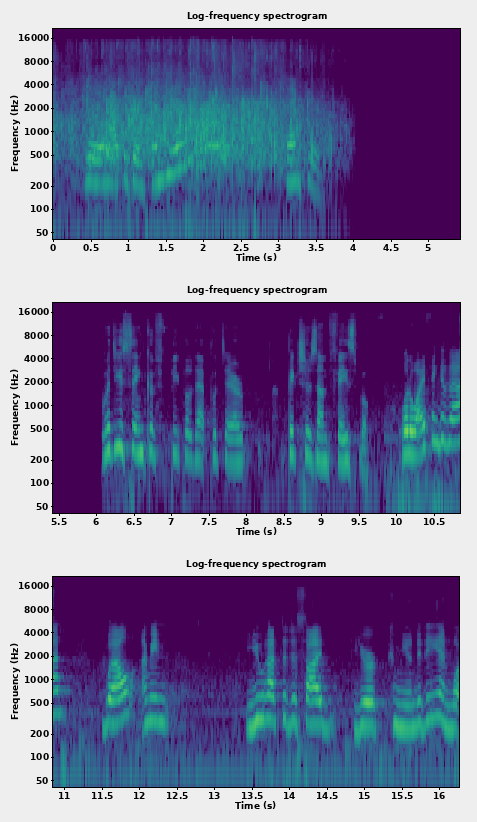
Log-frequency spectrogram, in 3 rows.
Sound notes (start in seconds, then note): 2.9 applause and cheering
